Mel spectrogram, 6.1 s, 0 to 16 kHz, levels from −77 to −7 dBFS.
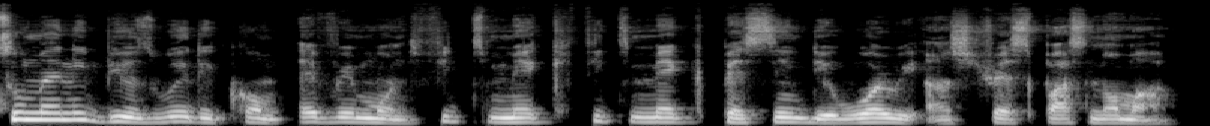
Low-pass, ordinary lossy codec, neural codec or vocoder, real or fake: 14.4 kHz; none; none; real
